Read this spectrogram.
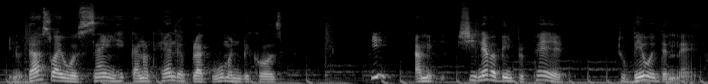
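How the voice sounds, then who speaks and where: A man's voice: fairly high pitch, lively intonation, fairly quick, a little mellow, soft background music. A man hosting a reaction channel, giving casual, opinionated commentary and talking to the viewer directly.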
